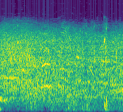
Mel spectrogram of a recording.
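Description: Basketball arena crowd noise: a steady, dense din of many spectators' voices during live play.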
